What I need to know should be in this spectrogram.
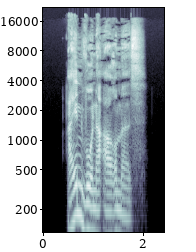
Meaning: strong/mixed nominative/accusative neuter singular of einwohnerarm
- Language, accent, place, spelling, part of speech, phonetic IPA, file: German, Germany, Berlin, einwohnerarmes, adjective, [ˈaɪ̯nvoːnɐˌʔaʁməs], De-einwohnerarmes.ogg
